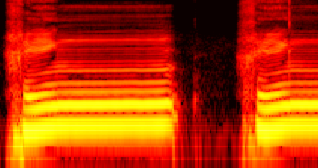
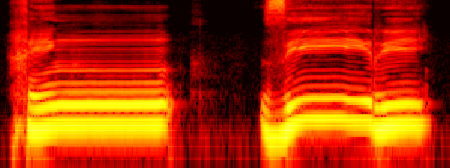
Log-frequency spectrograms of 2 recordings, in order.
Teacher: ইকফা গুন্নাটা নাকের ভিতর থেকে আসবে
